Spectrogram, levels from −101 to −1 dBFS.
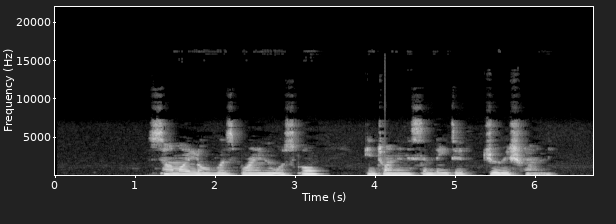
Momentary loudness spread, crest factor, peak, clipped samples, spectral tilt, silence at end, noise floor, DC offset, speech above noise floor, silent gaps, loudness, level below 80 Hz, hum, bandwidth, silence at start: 8 LU; 16 dB; -6 dBFS; under 0.1%; -5.5 dB/octave; 0.5 s; -74 dBFS; under 0.1%; 53 dB; none; -21 LUFS; -68 dBFS; none; 7.6 kHz; 1.2 s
